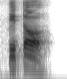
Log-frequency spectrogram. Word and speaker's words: pito: Up next is pito.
